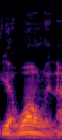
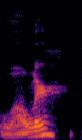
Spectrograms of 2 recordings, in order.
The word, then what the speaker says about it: Wallen: Wallen. I kept saying his name wrong for a while. I was like, Waller? Walker, maybe?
